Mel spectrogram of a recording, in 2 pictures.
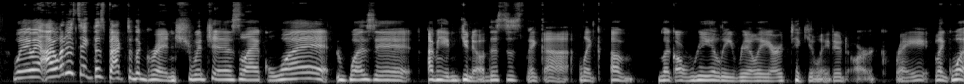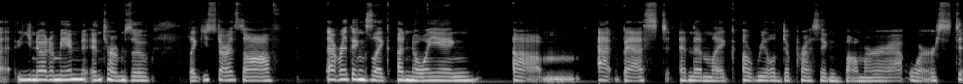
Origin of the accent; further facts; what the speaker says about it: California, United States; now in New York, United States; I grew up in California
